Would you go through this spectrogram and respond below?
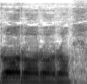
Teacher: را ہیوی ہوگا کیونکہ فتح کے ساتھ ہے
